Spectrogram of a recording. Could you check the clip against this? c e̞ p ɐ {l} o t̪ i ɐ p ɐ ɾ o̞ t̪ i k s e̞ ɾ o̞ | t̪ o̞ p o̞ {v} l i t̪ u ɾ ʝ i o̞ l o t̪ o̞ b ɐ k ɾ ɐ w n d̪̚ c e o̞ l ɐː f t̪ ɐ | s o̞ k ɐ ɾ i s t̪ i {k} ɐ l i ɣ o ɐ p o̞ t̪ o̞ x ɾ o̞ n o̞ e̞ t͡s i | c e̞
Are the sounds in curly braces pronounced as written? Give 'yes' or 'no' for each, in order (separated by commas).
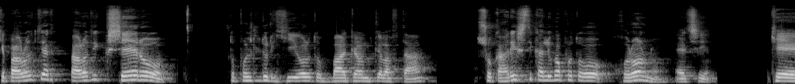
no, no, yes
